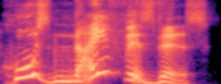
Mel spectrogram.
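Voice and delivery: slow, high, loud alarmed question; alarmed demand. Retold or imitated. Airport staff to traveler, slow and alarmed. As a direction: ask like airport staff who just found a blade. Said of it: "these people were freaking out".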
